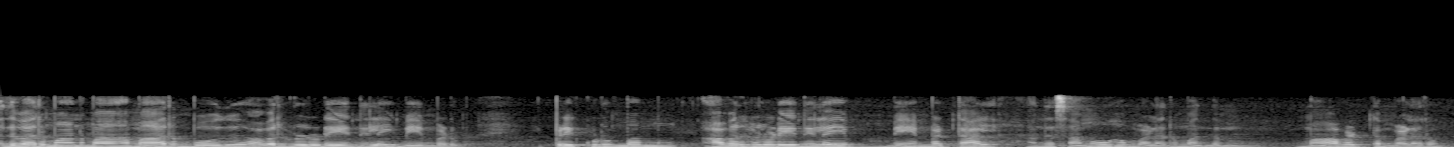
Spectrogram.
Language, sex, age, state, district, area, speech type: Tamil, female, 30-45, Tamil Nadu, Salem, urban, spontaneous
